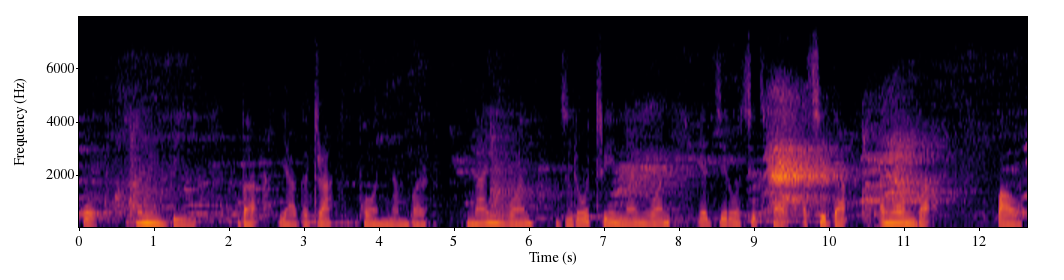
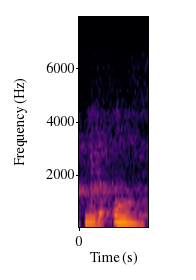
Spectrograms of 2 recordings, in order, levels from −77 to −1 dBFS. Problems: background sounds at intervals, background conversations at intervals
